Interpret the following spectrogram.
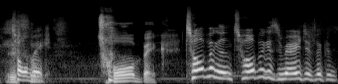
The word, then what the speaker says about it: Taarbæk: So it has two letters that are very difficult to pronounce for foreigners. Yeah. So it's Taarbæk.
